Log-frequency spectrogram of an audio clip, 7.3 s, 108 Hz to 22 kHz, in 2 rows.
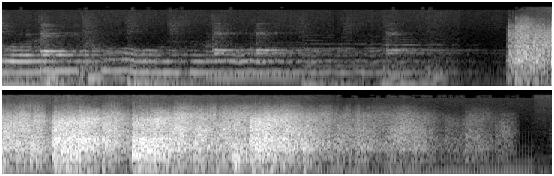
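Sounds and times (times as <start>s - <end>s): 
long string of wedding firecrackers for the bride procession: 3.4s - 7.1s.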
